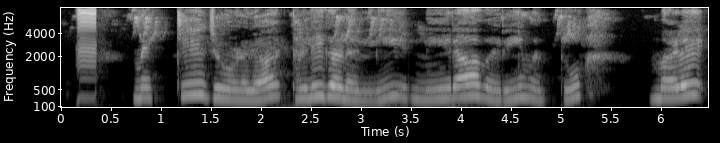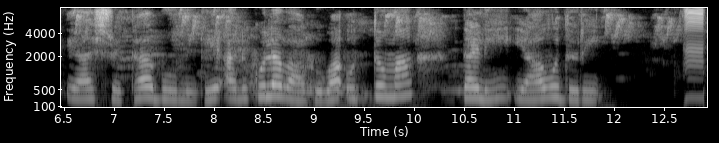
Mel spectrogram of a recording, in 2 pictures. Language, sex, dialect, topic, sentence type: Kannada, female, Central, agriculture, question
